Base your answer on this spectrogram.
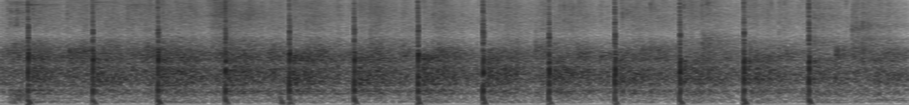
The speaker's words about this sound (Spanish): Dale un aplauso al Señor, por favor.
